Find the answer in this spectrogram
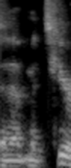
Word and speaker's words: Motyer: It's Matier is how you say it, but it looks like Motyer or something like that.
